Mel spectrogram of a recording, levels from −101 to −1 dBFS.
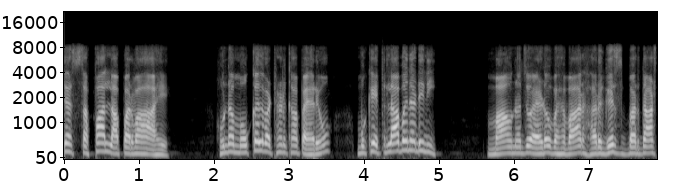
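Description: Lost packet rebuilt from error correction at 2.61 to 2.63 s, 2.79 to 2.86 s, 3.22 to 3.24 s and 3.30 s. Each missing packet was replaced by the lower-quality duplicate that the next packet carried, so the sound never drops out. Instead, each 20 ms stretch turns briefly grainier and noisier. The Opus call path, whose sound points to roughly 32 kbps with audio limited to 8 kHz, adds this coarseness on top of its normal coding texture.

Scattered short gaps from 3.94 to 5.08 s. Around four packets went missing or arrived too late across this stretch, with no duplicate available. The receiver covered each hole by extending the preceding sound, filling roughly 70 ms in all, about 7 percent of the span, with no single gap much over 20 ms. The speech stays clear but picks up small ticks, smears and hiccups where the continuation was stitched in.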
